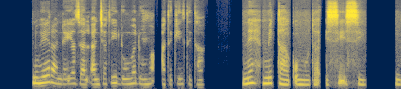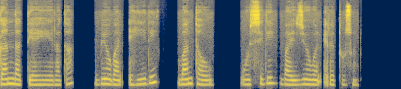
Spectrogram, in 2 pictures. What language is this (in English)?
Wolaytta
